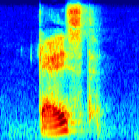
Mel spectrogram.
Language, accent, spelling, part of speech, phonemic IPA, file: German, Austria, Geist, noun, /ɡaɪ̯st/, De-at-Geist.ogg
- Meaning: 1. spirit 2. the Holy Spirit; Holy Ghost 3. essence 4. mind, wit 5. ghost; spook 6. spook 7. an alcoholic drink; a spirit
